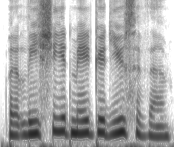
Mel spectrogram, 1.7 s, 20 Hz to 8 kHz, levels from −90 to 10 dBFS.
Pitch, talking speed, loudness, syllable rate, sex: 195 Hz, 345 wpm, -14 LUFS, 6.9 syllables/s, female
